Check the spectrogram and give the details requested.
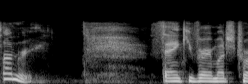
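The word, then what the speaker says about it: Sonrai: it's spelled s-o-n-r-a-i security dot com but it's pronounced sunri thank you very much to our guest and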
